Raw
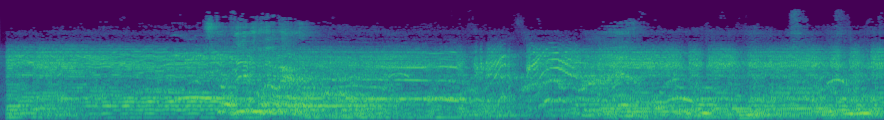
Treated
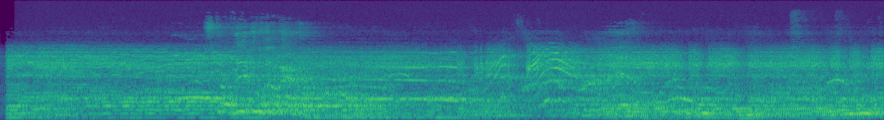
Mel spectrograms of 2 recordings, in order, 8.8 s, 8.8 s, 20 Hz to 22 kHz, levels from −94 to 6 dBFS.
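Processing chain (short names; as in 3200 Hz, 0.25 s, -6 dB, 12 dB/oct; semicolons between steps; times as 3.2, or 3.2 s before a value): 5.02–5.64 high shelf 4800 Hz +9 dB; lo-fi delay 89 ms, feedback 55%, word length 7-bit, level -11.5 dB; gain -3.5 dB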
